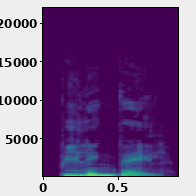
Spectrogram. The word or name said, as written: BILINGVAL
